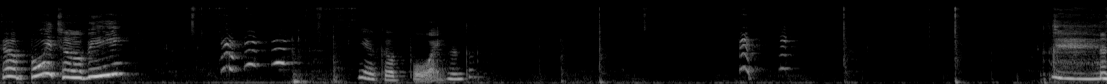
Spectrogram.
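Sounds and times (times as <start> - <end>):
woman's voice: 0.0 - 1.4, 3.6 - 4.9
monkey squeaking: 2.2 - 3.1.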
